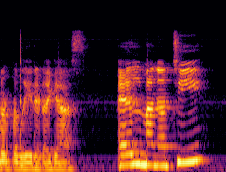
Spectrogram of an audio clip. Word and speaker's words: manatí: El manatí, basically pronounced the same way with a little bit of a stress on the end. El manatí.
